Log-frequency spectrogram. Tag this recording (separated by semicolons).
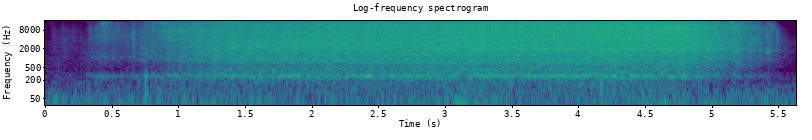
chile; chilean; ghana; ghanaian; instrument; percussion; peru; peruvian; rain; rainstick; rattle; shaker; stick; storm; weather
